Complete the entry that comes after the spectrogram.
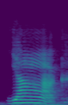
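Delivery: yak with a falling tone. Shown as a demonstration. Teacher models Thai word yak with falling tone. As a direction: drop the pitch down on yak. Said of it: "Falling tone".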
